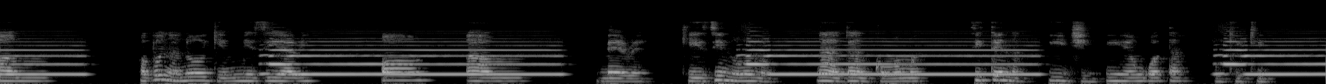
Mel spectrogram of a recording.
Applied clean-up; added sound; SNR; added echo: none; Wind instrument, woodwind instrument; -3 dB; reverberation time 0.2 s.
